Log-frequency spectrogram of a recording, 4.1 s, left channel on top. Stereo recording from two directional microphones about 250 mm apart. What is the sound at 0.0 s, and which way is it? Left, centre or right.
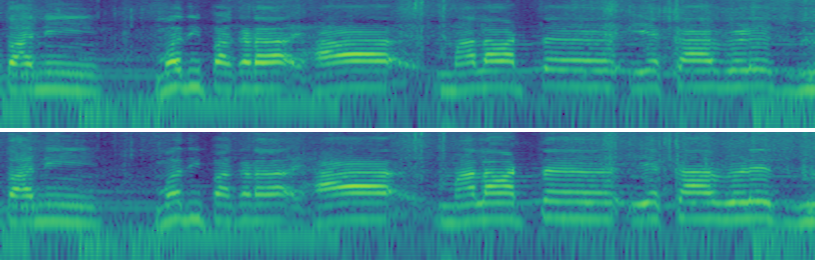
A man's voice, centre.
